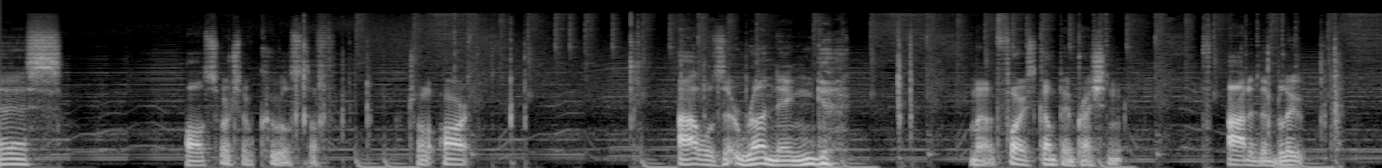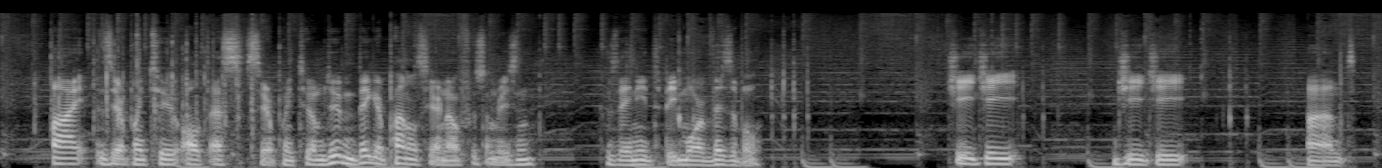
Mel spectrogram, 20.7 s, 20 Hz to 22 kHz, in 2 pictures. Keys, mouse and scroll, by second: 2.2 ctrl+z, 2.4 ctrl+r, 3.6 2, 4.0 click, 5.0 g, 8.4 3, 8.6 click, 9.4 shift+click, 10.4 i, 11.4 alt+s, 14.2 middle click, 15.4 click, 15.4 2, 16.0 g, 17.8 g, 19.4 3.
